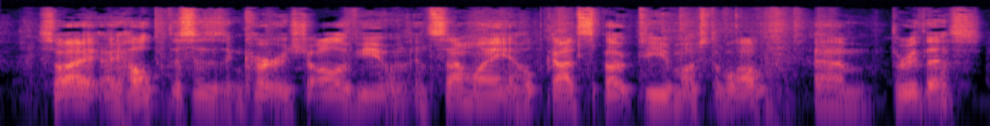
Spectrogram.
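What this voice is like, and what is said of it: Raspy, deep, froggy voice. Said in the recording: “my raspy voice, with an even more deeper, froggy voice than what I normally have”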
